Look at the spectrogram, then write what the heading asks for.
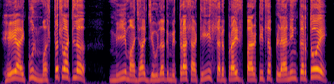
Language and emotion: Marathi, surprised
